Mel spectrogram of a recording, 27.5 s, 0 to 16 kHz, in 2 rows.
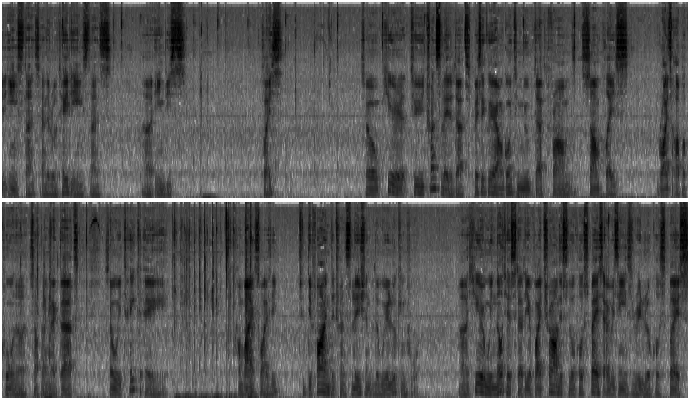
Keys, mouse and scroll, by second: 2.8-3.6 middle drag, 3.6 click, 4.0 g, 5.0 click, 5.7-6.8 middle drag, 6.8-8.5 drag, 8.5-10.3 middle drag, 10.3 d, 10.5 click, 10.8 d, 11.1 click, 11.5 d, 13.1 d, 14.6 ctrl+a, 20.7-23.8 drag, 25.9-27.4 middle drag.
